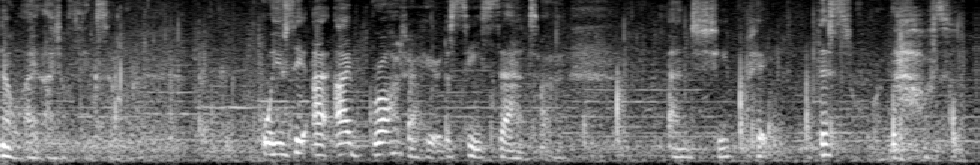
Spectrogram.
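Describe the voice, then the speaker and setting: A woman's voice: sits low, lively intonation, normal speed, over loud music. An actress playing a sweet, timid older grandmother in a screen drama, hesitant and apologetic in her delivery. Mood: embarrassed, wistful. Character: sweet, timid, doting grandmother shopping for a doll.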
